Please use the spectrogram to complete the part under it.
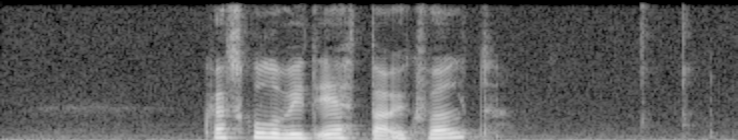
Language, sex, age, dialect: Faroese, female, 36-60, Vágar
